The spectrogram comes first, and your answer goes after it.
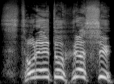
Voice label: Narration POKER STRAIGHT FLUSH

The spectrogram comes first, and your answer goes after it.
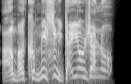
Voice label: oldman down, voice

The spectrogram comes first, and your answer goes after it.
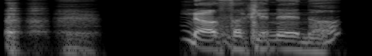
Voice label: macho down, voice

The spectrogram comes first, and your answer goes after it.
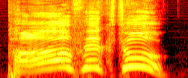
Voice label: Narration ROUND Perfect

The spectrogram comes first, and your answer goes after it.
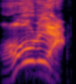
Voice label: oldman attack

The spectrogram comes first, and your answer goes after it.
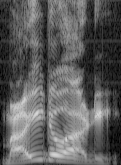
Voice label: shop oldman maido, voice

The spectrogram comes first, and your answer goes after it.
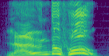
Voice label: Narration ROUND

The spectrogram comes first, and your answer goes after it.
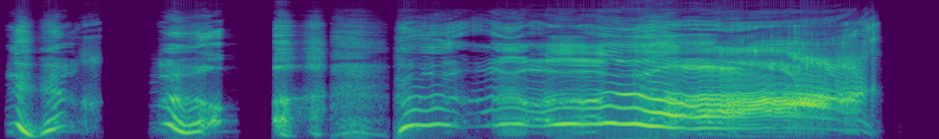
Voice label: voice monster

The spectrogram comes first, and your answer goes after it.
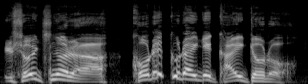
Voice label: shop oldman, voice

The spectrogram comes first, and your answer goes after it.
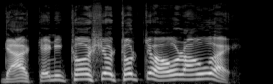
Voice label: oldman win

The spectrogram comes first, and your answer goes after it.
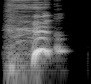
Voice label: voice monster

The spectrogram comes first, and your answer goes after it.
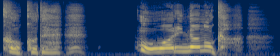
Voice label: jakigan down, voice

